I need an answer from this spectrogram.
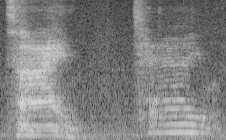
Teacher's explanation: All New Yorkers, they go in their nose. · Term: New York accent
